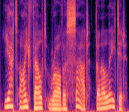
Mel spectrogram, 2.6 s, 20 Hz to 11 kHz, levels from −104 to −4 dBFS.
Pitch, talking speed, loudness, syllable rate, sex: 155 Hz, 160 wpm, -19 LUFS, 4.4 syllables/s, male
